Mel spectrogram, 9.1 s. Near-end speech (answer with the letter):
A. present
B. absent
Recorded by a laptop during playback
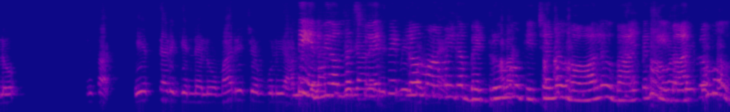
A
